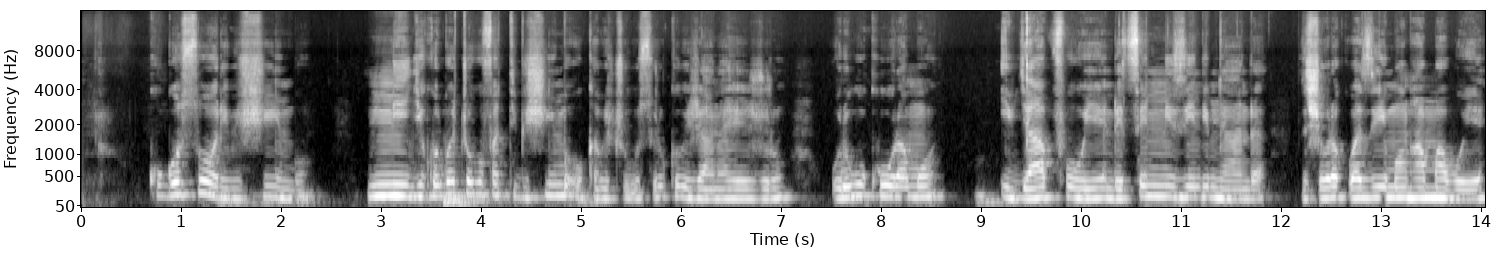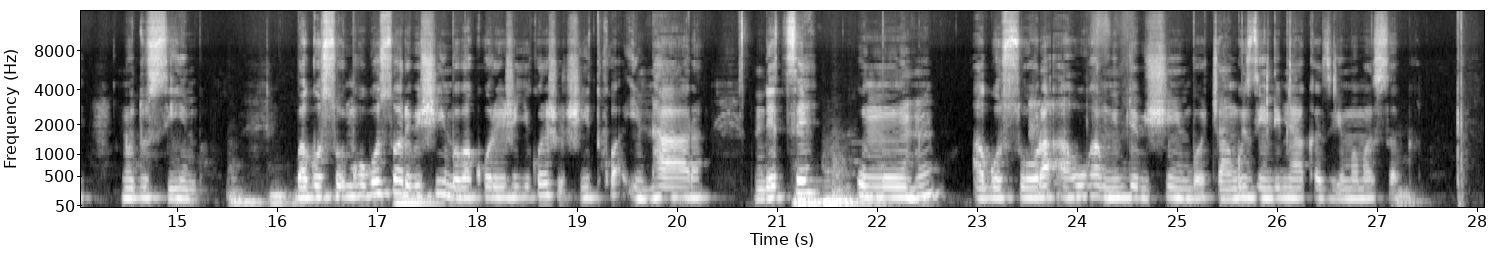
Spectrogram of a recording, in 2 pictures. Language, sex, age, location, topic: Kinyarwanda, male, 18-24, Musanze, government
